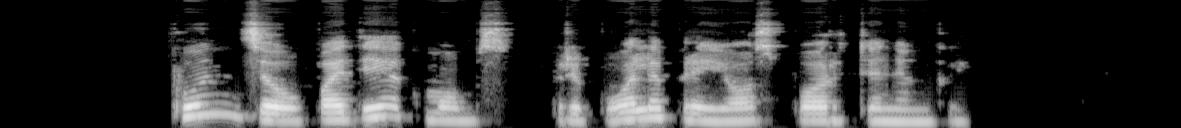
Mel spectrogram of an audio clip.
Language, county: Lithuanian, Vilnius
